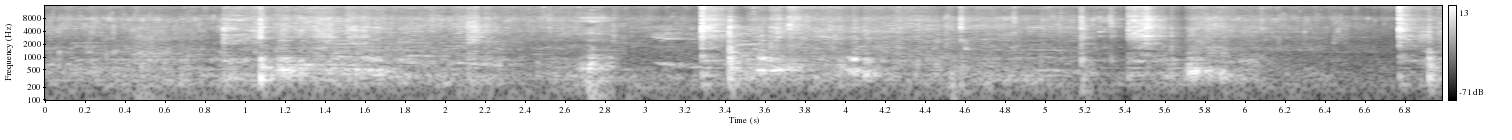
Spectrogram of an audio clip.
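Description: A metal ladle scrapes and knocks against a pot while stirring.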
